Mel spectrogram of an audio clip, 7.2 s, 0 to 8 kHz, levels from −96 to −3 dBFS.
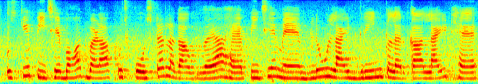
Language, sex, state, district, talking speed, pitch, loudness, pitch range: Hindi, female, Jharkhand, Deoghar, 150 wpm, 230 Hz, -12 LUFS, 220-255 Hz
